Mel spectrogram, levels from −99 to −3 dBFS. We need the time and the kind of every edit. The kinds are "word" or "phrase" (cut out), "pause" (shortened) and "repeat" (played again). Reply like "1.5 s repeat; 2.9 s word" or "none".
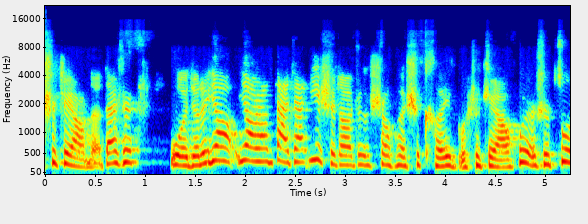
none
